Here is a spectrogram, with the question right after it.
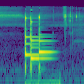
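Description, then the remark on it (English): A short electronic phone notification chime rings out, three quick bright tones with ringing harmonics, fairly loud, then fades into quiet background. “as one of my notifications goes off”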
